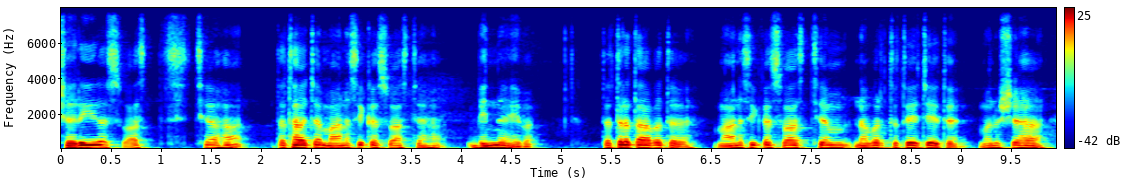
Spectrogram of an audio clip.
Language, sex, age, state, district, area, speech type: Sanskrit, male, 30-45, Karnataka, Uttara Kannada, urban, spontaneous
